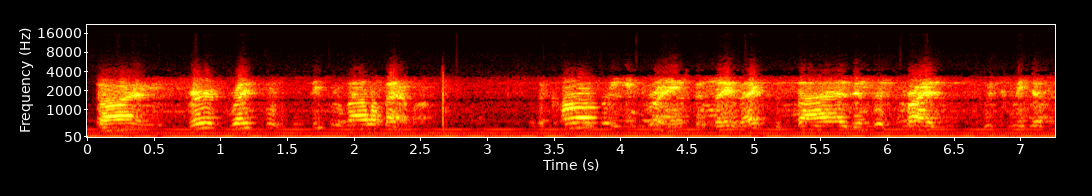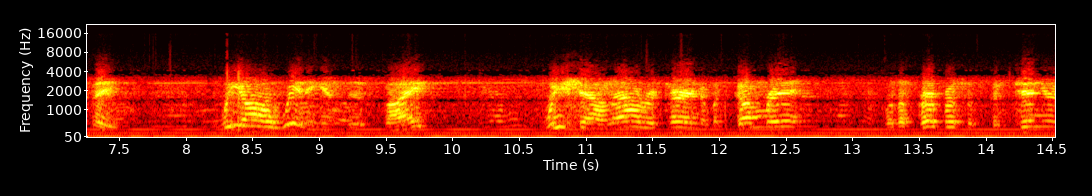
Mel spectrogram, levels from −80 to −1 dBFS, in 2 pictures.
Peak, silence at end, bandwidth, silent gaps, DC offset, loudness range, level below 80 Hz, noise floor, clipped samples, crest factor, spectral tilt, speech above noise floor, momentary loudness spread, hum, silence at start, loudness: -4 dBFS; 0 s; 16 kHz; none; under 0.1%; 4 LU; -42 dBFS; -38 dBFS; under 0.1%; 16 dB; -3.5 dB/octave; 22 dB; 17 LU; 60 Hz at -40 dBFS; 0 s; -16 LUFS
